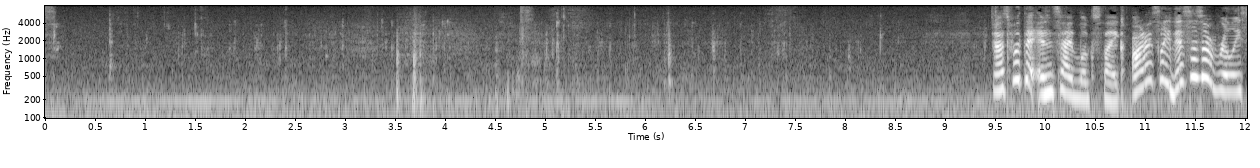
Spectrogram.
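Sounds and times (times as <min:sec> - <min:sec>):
car interior hum: 0:00.0 - 0:12.0
chewing crispy food: 0:00.1 - 0:08.6.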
